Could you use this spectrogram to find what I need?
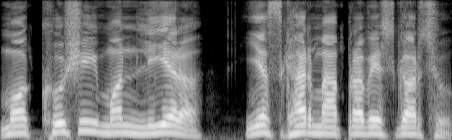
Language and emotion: Nepali, neutral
